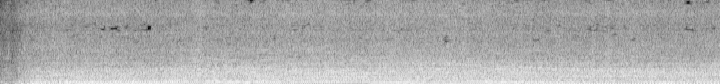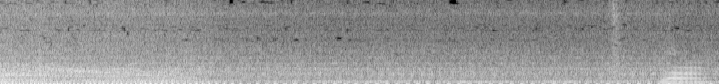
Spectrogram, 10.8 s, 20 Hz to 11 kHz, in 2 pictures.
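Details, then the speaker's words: Honda Vario 125 after valve clearance adjustment and CVT fitted with lighter KWN rollers: revs smoothly up and back to steady idle with no rattle on throttle release; CVT now healthy, ready to ride. "Oke sudah Sip sudah halus dan siap dikendarai"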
